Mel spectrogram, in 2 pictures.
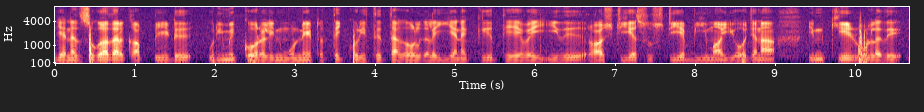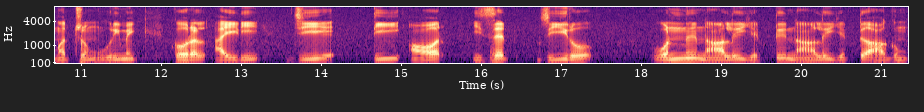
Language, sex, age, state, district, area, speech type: Tamil, male, 30-45, Tamil Nadu, Chengalpattu, rural, read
